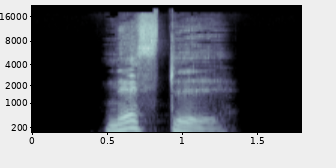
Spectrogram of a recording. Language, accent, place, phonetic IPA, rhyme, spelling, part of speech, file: German, Germany, Berlin, [ˈnɛstl̩], -ɛstl̩, nestel, verb, De-nestel.ogg
- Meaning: inflection of nesteln: 1. first-person singular present 2. singular imperative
